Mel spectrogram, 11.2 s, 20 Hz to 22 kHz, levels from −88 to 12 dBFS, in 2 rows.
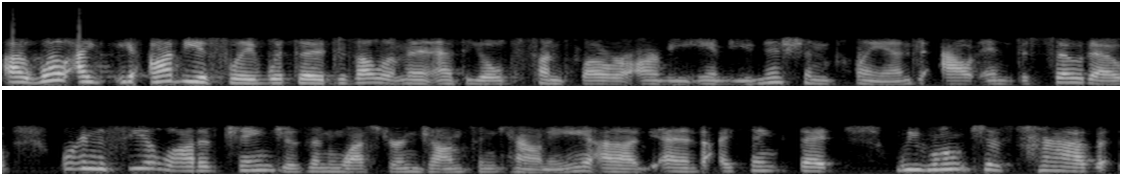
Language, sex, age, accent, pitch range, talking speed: English, female, 30-49, American, 155-195 Hz, 205 wpm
